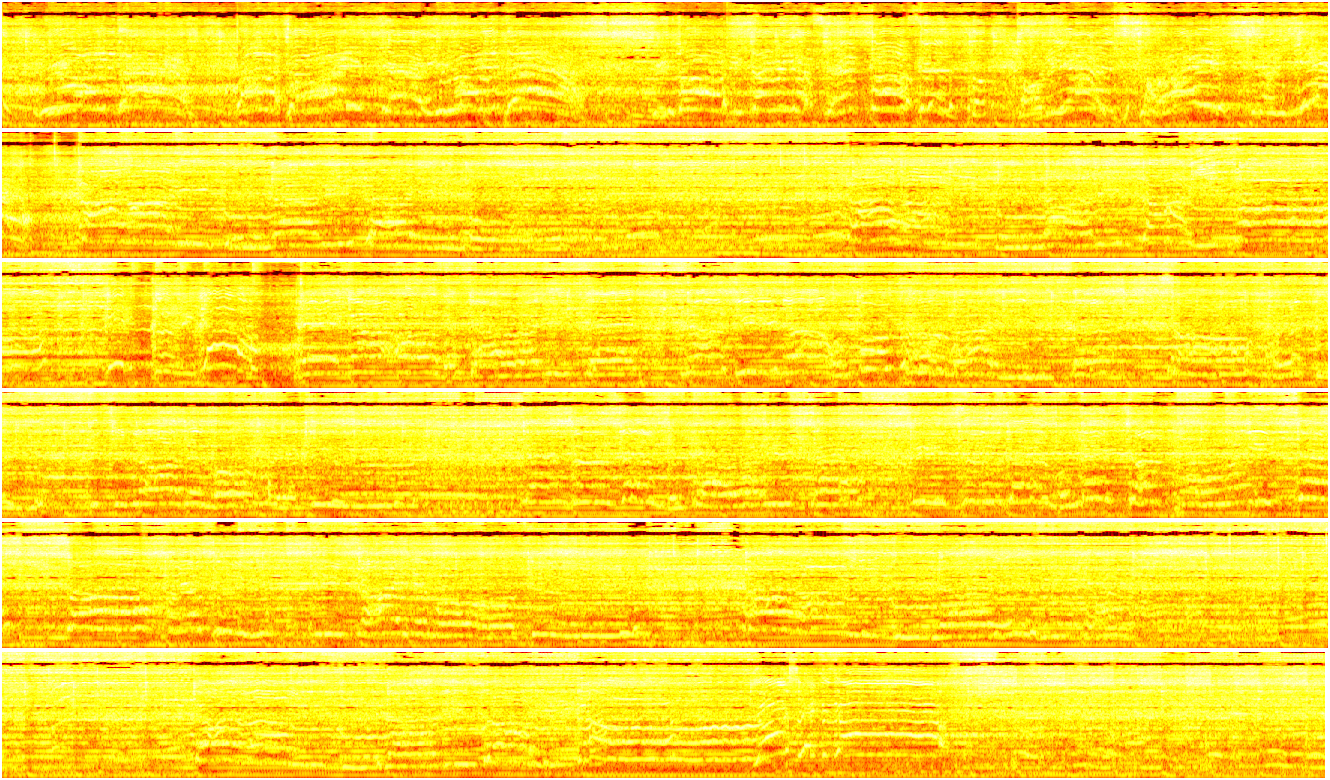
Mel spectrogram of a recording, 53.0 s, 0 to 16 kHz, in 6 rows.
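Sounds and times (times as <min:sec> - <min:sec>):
young woman singing into microphone: 0:00.0 - 0:13.8, 0:14.4 - 0:43.9, 0:45.4 - 0:50.7
loud pop backing track: 0:00.0 - 0:53.0.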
